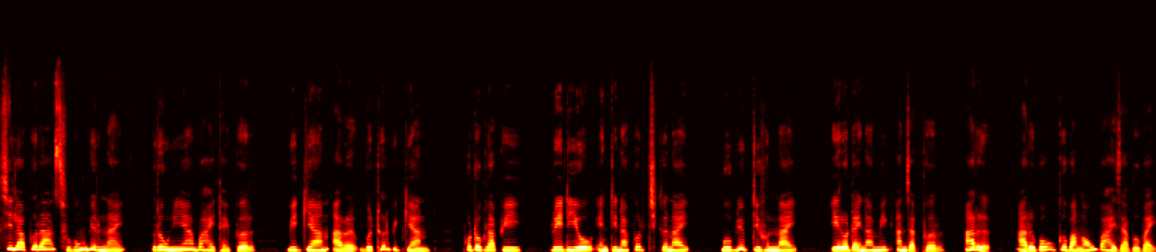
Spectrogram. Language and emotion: Bodo, neutral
